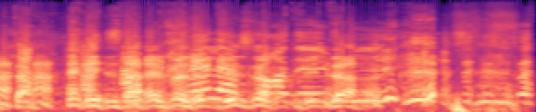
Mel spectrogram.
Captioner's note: laughs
